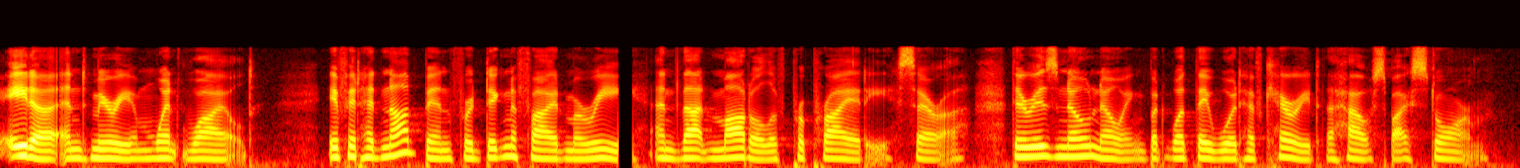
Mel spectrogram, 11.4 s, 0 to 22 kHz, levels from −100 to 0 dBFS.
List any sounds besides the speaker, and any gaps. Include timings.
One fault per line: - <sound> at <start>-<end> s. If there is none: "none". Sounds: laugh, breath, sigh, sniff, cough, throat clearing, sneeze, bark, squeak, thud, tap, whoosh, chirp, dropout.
- dropout at 4.6-4.8 s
